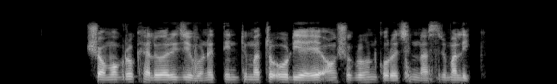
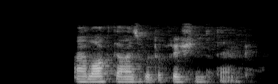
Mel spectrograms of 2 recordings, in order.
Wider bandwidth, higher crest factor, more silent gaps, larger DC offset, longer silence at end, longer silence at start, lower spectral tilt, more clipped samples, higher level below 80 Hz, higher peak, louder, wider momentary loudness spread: about the same, 7.8 kHz vs 7.4 kHz; about the same, 18 dB vs 22 dB; first, 2.18-2.22 s vs none; neither; first, 0.9 s vs 0.3 s; first, 0.9 s vs 0.75 s; second, -3 dB/octave vs -5.5 dB/octave; neither; about the same, -64 dBFS vs -66 dBFS; about the same, -2 dBFS vs -4 dBFS; first, -18 LUFS vs -23 LUFS; second, 8 LU vs 16 LU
